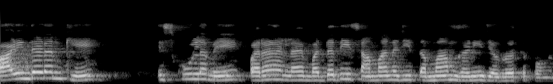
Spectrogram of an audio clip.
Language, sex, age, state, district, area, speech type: Sindhi, female, 60+, Rajasthan, Ajmer, urban, spontaneous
